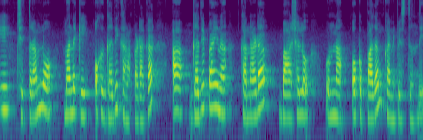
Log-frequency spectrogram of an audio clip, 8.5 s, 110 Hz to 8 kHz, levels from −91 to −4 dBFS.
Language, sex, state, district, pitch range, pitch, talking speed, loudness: Telugu, female, Andhra Pradesh, Anantapur, 230-270 Hz, 240 Hz, 105 wpm, -20 LUFS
